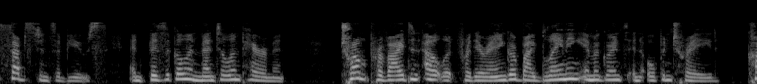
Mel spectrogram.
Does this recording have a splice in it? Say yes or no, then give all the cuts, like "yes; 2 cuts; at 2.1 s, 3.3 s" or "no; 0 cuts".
no; 0 cuts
